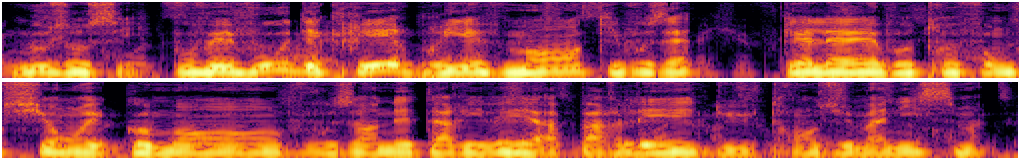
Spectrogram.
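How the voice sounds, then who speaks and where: A man's voice: mid-range voice, steady tone, normal speed, few pauses, mellow, close to an everyday voice. A man voicing an interviewer, asking formal questions.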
